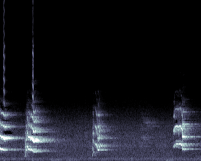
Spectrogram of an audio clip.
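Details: Green ringneck Alexandrine parakeet talking in a cage, three raspy, harmonic-rich outbursts, the first longest and loudest, with short pauses between and quiet surroundings.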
